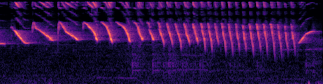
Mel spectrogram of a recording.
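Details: Canary song used as a model for training White-rumped shamas: a run of descending whistled sweeps slowing then speeding into a rapid rattling trill of repeated notes, ending with a short rising chirp.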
